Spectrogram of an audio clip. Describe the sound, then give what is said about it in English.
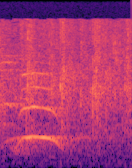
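An audience claps in a steady, dense wash of applause, with a brief high whistle or whoop rising over it early on before the clapping carries on evenly. “Now that you're clapping, let me make you mad.”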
